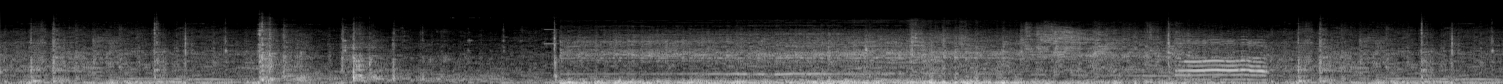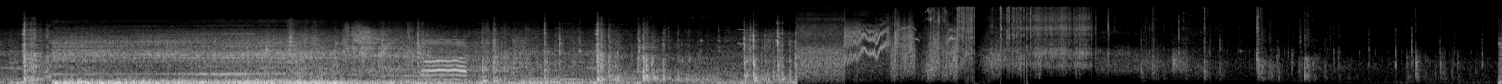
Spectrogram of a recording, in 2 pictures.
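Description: Wind rumble on the microphone from riding at speed, with short pitched tones recurring every several seconds over it. About three-quarters of the way through the low rumble stops, leaving thinner, higher sounds that fade.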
